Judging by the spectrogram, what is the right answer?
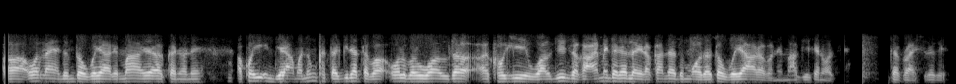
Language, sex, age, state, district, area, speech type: Manipuri, male, 30-45, Manipur, Kangpokpi, urban, conversation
